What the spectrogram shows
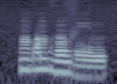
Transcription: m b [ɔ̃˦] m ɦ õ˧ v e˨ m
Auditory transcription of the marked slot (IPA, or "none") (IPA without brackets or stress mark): ɔ˦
